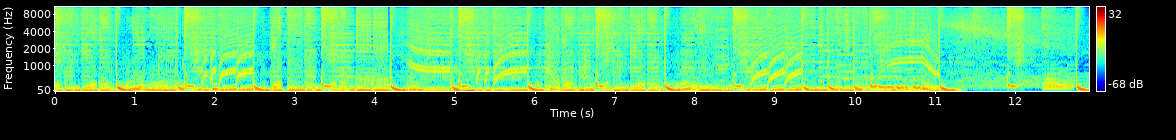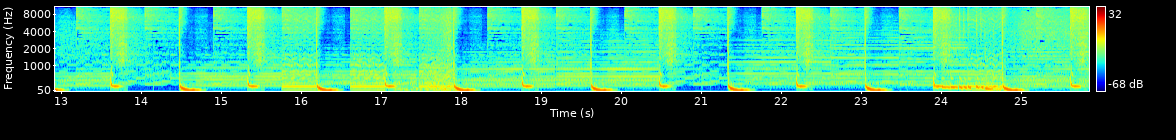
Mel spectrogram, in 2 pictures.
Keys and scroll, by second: 18.9 ].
